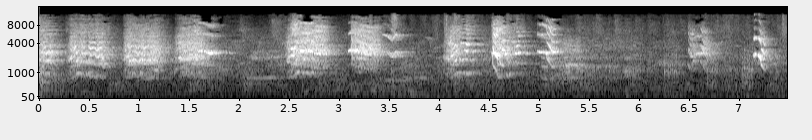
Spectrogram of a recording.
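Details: Alexandrine parakeet giving a steady series of loud, grating squawks, about two per second with short gaps, some notes sharply rising at the end.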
